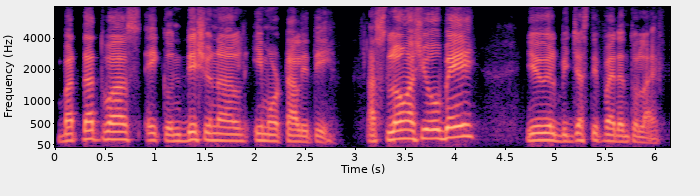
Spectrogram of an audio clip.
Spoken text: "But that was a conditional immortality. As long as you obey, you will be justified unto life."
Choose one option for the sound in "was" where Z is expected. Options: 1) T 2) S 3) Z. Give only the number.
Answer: 2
